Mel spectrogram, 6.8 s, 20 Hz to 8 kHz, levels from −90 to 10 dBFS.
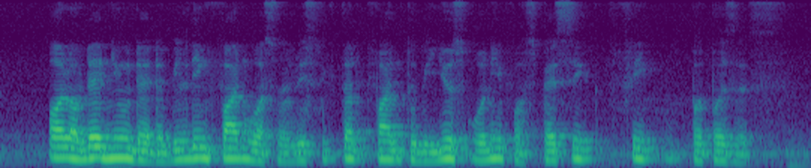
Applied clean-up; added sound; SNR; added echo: none; none; none; none.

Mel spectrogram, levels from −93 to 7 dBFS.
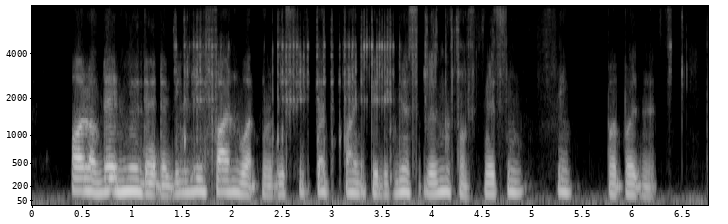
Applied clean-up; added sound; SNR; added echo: neural diffusion model UNIVERSE++.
